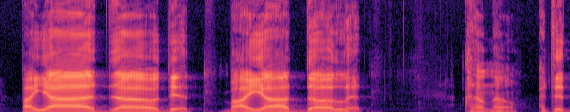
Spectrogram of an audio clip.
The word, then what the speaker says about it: Valladolid: that in Spanish, they pronounce the V like a B, so I got to try to get my brain around that. Then the 2 L's sounds like a Y. Valladolid.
